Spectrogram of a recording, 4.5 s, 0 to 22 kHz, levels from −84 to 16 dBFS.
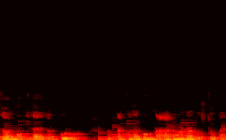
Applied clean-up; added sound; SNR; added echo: none; Guitar; 17 dB; reverberation time 0.6 s.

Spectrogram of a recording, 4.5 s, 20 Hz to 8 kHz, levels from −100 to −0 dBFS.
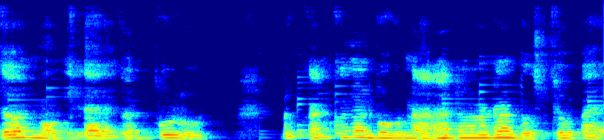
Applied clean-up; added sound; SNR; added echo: neural mask model DeepFilterNet 3.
